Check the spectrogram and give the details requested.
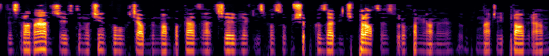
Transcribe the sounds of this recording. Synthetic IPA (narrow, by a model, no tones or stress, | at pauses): t̪ɛst̪ɾɔnaandʐɛjft̪ɘmɔt̪̚t͡ɕːinkuxt͡ɕawbɘmvampɔkazat͡ɕvʲjakʲispɔsupʂɘp̚kɔzabʲit͡ɕpɾɔt̪sɛsuɾuxɔmʲjɔnɘlupinat͡ʂɛjpɾɔɡɾa̰m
